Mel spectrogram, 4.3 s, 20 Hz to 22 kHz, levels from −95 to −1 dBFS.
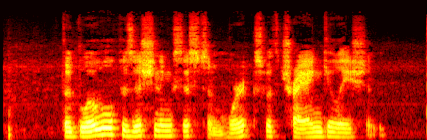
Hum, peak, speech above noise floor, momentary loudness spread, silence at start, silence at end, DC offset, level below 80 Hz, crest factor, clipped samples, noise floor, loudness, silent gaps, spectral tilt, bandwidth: none; -2 dBFS; 37 dB; 11 LU; 0.1 s; 0.45 s; under 0.1%; -56 dBFS; 16 dB; under 0.1%; -53 dBFS; -16 LUFS; none; -4.5 dB/octave; 14 kHz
